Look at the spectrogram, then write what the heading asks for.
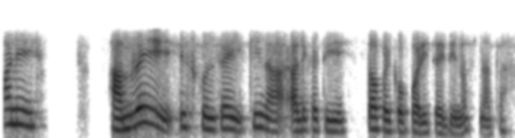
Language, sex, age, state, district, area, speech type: Nepali, female, 45-60, West Bengal, Darjeeling, rural, conversation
